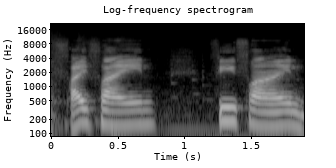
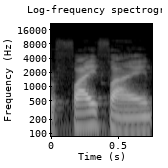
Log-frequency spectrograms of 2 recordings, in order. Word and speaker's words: Fifine: So yung iba ang tawag nila dito Fifine, but per Fifine, ang tamang pronunciation daw ng kanilang company is Fifine.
